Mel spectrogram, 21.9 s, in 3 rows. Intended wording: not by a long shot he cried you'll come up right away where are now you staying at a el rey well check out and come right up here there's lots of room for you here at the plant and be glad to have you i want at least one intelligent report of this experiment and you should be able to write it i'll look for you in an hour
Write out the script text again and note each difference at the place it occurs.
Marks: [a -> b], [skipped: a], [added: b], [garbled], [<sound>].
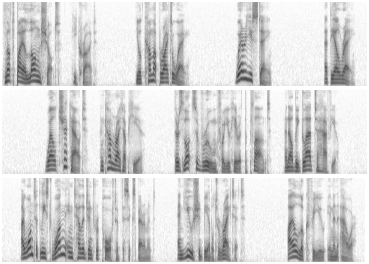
not by a long shot he cried you'll come up right away where are [skipped: now] you staying at [a -> the] el rey well check out and come right up here there's lots of room for you here at the plant and [added: i'll] be glad to have you i want at least one intelligent report of this experiment and you should be able to write it i'll look for you in an hour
